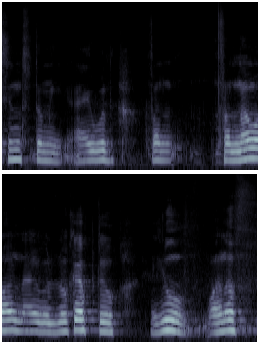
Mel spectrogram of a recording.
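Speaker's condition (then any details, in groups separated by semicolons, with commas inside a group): Cerebral palsy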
